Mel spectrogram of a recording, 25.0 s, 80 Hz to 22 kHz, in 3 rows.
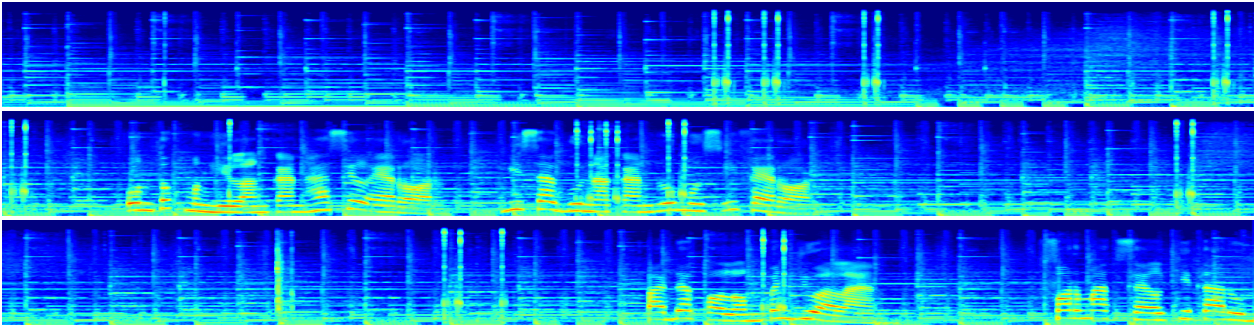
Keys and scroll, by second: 22.4 ctrl+1.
